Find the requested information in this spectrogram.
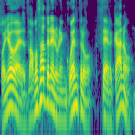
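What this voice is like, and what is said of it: Put-on Spanish (Spain) accent. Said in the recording (Spanish): “Pero con acento español.”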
